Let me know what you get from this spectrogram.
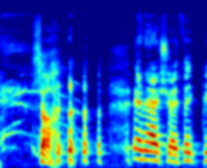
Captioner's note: both laughing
